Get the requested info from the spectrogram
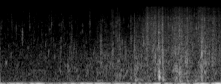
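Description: Water splashing and sloshing as a hooked blackfin tuna thrashes at the surface alongside the boat, loudest about a second and a half in, over a steady low rumble.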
